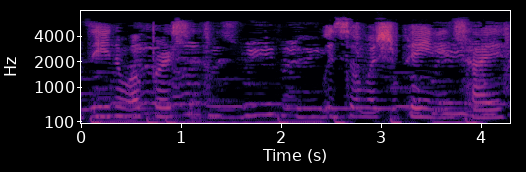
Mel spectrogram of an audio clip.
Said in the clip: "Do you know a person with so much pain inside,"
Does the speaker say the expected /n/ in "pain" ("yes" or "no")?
yes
